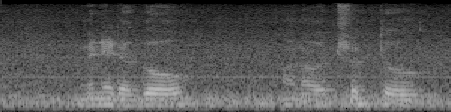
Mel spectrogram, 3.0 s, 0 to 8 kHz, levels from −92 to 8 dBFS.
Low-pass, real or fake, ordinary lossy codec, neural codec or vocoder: 7.2 kHz; real; MP3, 48 kbps; none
